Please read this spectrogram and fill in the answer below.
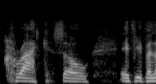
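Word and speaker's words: craic: called c-r-a-i-c and it it's pronounced crack so if you have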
